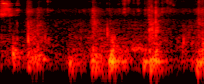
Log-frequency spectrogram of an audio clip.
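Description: Footsteps on a hardwood floor: faint, short steps about two a second.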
